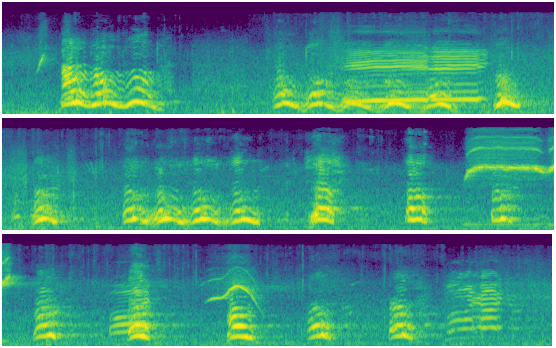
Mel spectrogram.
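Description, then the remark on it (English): Several farm dogs bark and yip excitedly in rapid, repeated bursts, mixed with a few high-pitched whines, continuing steadily throughout. The dogs are in the back of a ute on a farm, by a paddock holding a small mob of sheep. “Now, your dogs are raring to go. They're in the back of the ute right now, and one of them is staring at that small mob of sheep in the paddock.”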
